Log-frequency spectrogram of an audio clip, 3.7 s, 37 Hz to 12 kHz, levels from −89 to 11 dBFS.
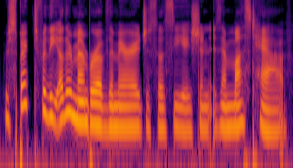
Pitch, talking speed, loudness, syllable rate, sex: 170 Hz, 215 wpm, -19 LUFS, 6.0 syllables/s, female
